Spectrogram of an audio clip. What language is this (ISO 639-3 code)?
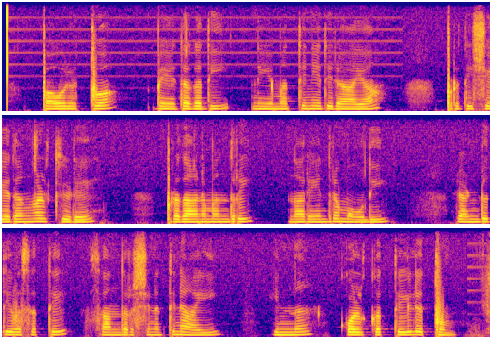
mal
